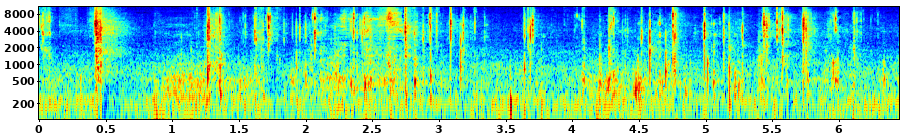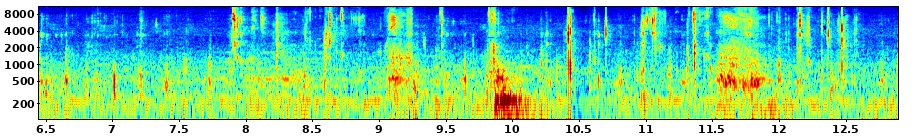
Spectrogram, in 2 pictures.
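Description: Plastic snack packets crinkling and tearing as they are opened, mixed with close-up biting and chewing of small roasted eggs, full of irregular sharp crackles.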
